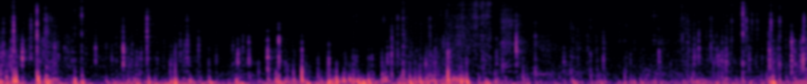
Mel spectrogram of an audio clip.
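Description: A thin paper catalogue with crumpled pages is held up and crinkled and bent by hand. Its pages give dense, continuous crinkling and crackling with many small sharp snaps over a soft, low rustle.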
